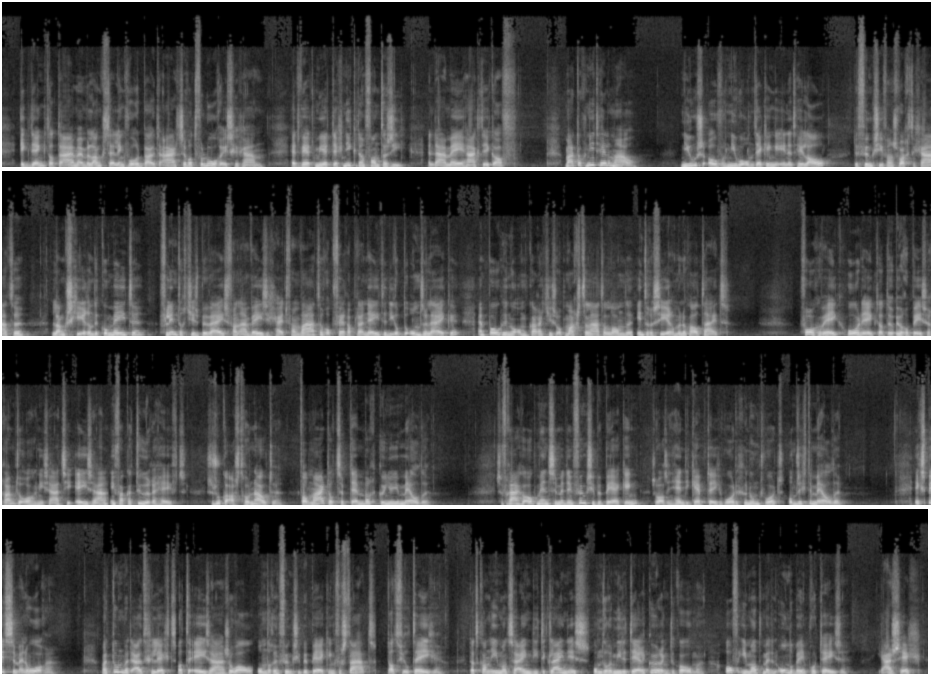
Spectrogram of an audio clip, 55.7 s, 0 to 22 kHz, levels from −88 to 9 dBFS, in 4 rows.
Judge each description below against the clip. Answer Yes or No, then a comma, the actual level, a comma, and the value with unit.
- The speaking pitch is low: No, high, 190 Hz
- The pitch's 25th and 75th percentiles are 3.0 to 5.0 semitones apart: No, wide, 5.5 semitones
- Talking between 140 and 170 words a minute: Yes, average, 160 wpm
